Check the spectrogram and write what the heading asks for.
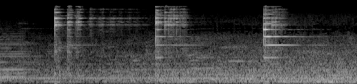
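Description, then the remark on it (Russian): Coins dropped as offerings one at a time at St Peter's Basilica in Rome, three separate bright metallic chinks with short ringing tails. The first rattles a few times as it settles, and the other two follow at roughly one-second intervals over a low steady hum. “Главному апостолу нужно оказать почет, а они все кладут по одной монете.”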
